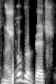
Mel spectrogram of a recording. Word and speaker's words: Jovovich: It's Jovovich, and goddammit, you say it right because she is too hot for you to say it wrong.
